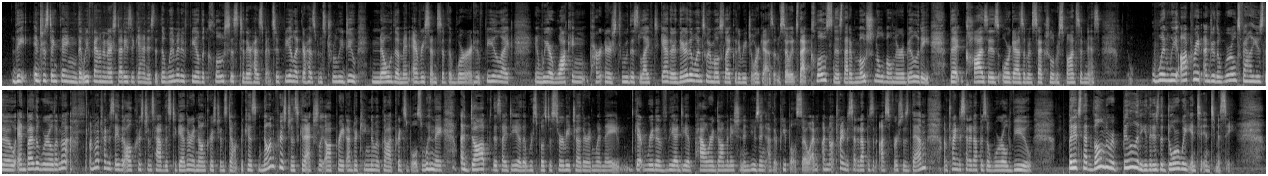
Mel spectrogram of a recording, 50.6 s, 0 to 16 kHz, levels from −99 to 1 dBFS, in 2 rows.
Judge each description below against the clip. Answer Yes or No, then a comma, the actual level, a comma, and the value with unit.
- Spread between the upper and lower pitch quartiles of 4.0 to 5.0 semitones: No, average, 3.0 semitones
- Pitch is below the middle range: No, high, 200 Hz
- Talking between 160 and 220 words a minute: Yes, average, 200 wpm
